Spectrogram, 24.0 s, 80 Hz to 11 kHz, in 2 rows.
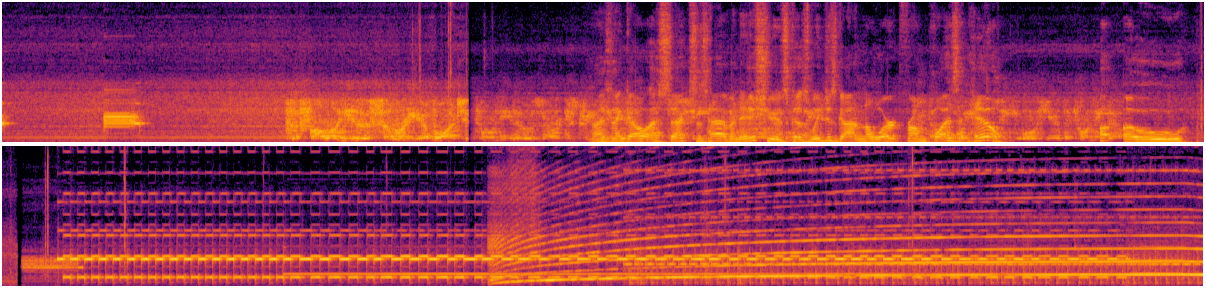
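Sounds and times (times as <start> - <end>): rising siren tone: 12.2 - 24.0
rapid electronic beeping: 18.1 - 24.0.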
